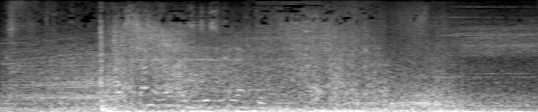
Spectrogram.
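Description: A structure explodes with a loud magical blast.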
